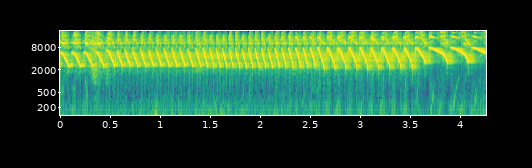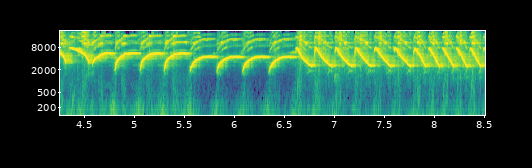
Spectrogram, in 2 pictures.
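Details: Canary singing in the morning, a rapid rolled trill giving way to series of repeated looping whistles at changing pitch, each series steady and evenly spaced.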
